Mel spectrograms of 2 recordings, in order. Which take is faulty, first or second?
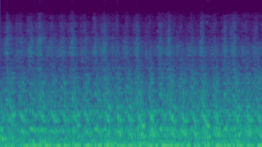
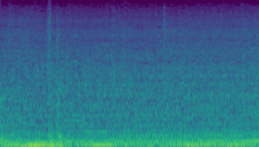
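first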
